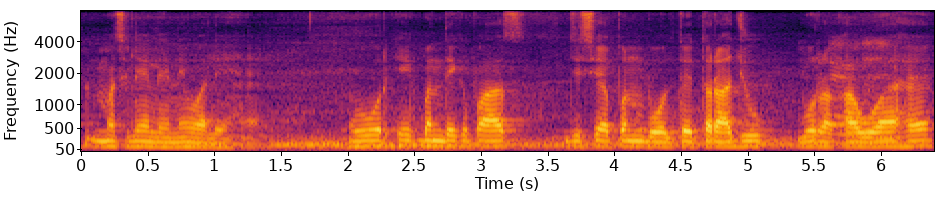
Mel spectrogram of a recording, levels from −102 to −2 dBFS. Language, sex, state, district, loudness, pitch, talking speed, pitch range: Hindi, male, Rajasthan, Jaipur, -19 LUFS, 115 Hz, 160 wpm, 105-120 Hz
